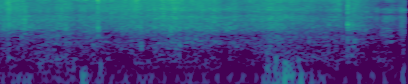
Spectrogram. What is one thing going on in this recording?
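A tool digs into soil with dull thuds.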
